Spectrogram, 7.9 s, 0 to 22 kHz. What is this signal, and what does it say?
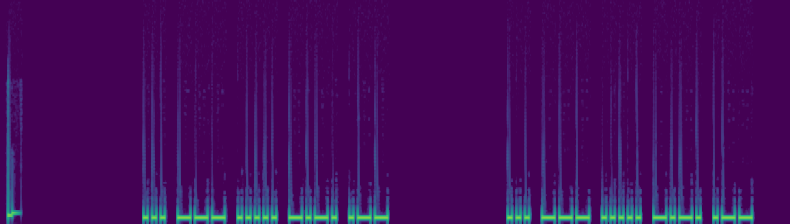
Morse code, heard as a keyed tone, about 28 wpm, 700 Hz. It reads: SO5CW SO5CW
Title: Call Signs Repeated 3x - 28wpm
